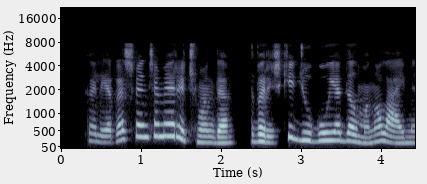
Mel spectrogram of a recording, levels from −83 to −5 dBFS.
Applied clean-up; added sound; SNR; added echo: none; none; none; none.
